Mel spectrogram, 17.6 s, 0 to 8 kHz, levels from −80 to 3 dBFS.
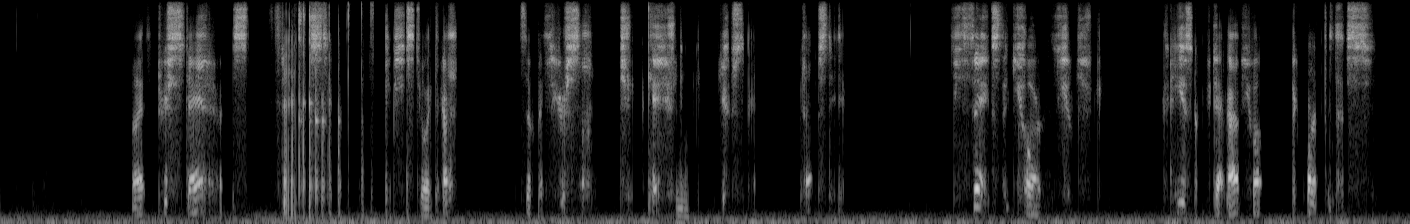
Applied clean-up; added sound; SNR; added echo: neural diffusion model UNIVERSE++.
